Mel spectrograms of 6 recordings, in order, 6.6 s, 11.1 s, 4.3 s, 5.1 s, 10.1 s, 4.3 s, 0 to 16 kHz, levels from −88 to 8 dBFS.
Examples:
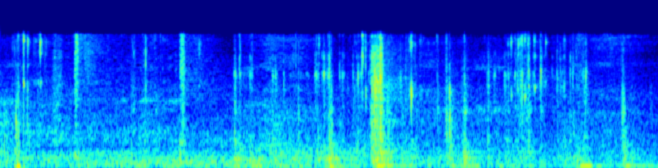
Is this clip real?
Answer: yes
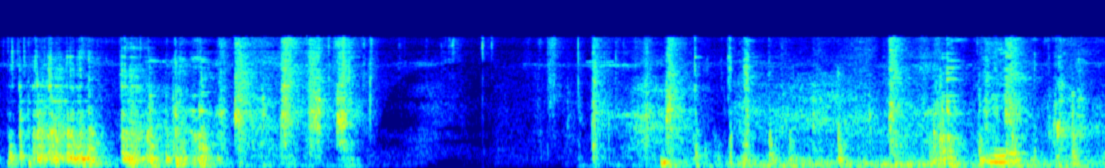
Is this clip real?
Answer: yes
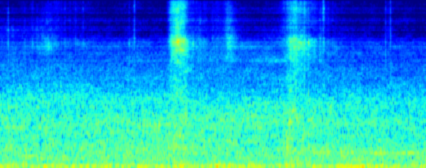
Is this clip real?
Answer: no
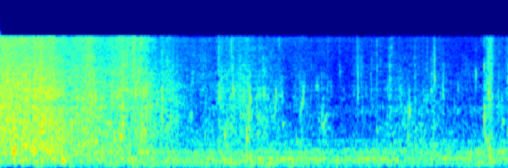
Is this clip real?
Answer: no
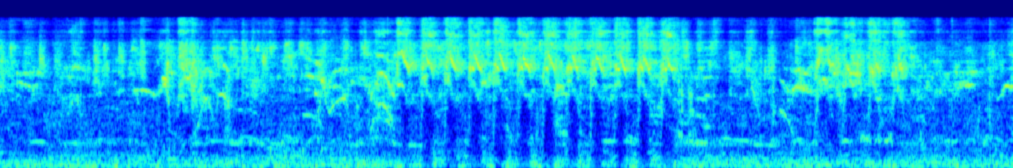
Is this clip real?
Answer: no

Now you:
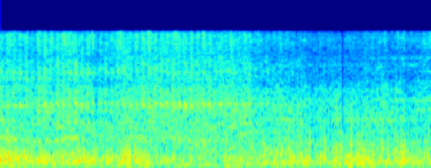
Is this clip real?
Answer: yes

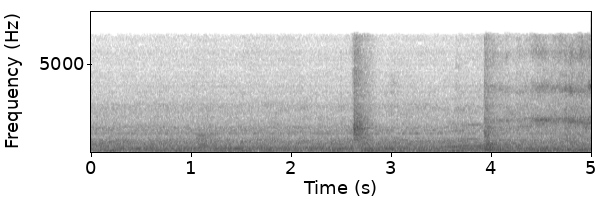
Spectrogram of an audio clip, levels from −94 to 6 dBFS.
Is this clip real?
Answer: no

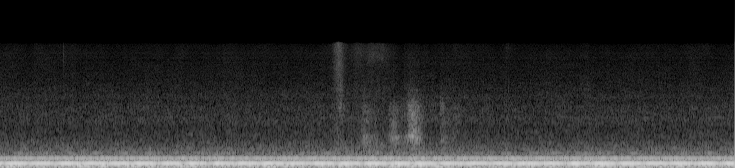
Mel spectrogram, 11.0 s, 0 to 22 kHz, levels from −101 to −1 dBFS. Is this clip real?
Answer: no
